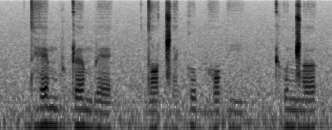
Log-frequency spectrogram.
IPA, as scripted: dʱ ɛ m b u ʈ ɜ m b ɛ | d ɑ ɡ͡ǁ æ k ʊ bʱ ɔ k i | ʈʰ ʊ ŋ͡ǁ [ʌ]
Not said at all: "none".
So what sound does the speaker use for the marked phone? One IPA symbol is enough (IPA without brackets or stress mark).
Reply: ʌ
